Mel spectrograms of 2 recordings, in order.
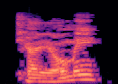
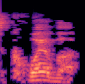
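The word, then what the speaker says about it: Caoimhe: Okay, so it's C-A-O-I-M-H-E. Okay, so we're all going to think it's K-O-M-E or K-O-M-E-H-E-S, whatever the fuck. It's Cueva. Or Cueva. – Queef? What? Cueva. No offense to my Irish listeners. – So, like, K-W-E-E-V-A.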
